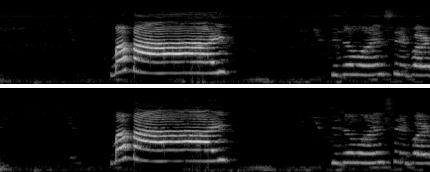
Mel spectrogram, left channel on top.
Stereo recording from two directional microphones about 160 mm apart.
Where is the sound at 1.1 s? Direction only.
20° right (ahead or behind).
